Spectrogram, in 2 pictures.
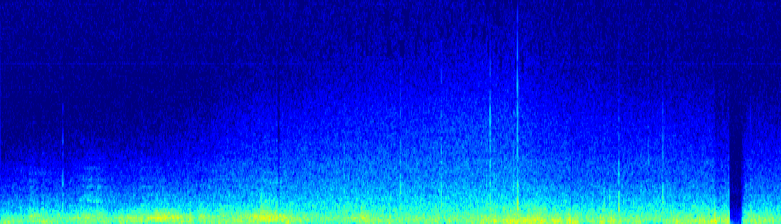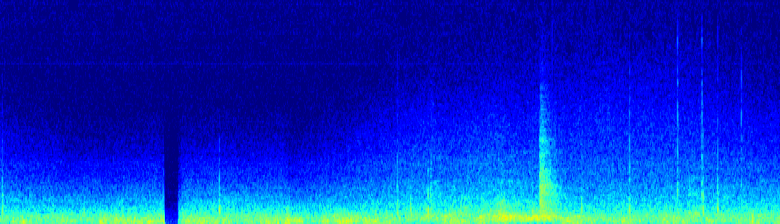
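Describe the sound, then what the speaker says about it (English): Steady wind buffets the microphone with a continuous rushing roar aboard a boat in Alaska, while water laps and surges faintly beneath; two brief cut-outs interrupt the noise. "Not too windy today, a little bit of a steady breeze."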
